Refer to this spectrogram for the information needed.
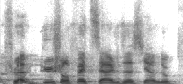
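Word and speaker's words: Flammekueche: La deuxième partie, on l'a nommée Flamme-Cuche. Est-ce qu'on prononce comme il faut? – Ouais, c'est en français, ouais.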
